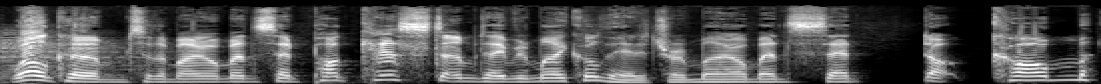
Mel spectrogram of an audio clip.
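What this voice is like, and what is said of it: Congested, bunged-up voice. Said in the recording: “You sound a bit poorly... I've got a cold. I'm all bunged up.”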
